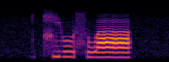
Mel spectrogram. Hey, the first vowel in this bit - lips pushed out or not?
yes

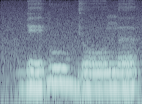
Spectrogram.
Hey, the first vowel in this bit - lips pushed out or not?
no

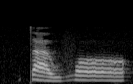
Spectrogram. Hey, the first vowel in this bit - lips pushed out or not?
no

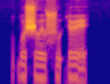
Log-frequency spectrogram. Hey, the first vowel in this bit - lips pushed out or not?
yes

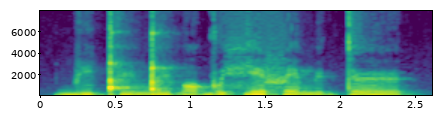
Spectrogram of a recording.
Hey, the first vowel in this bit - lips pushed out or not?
no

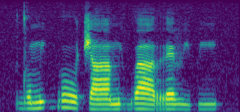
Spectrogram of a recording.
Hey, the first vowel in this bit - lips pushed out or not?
yes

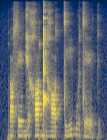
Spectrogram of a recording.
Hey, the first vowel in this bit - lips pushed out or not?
yes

